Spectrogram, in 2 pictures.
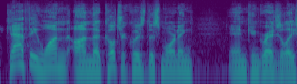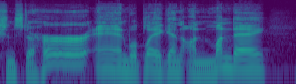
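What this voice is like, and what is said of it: Hoarse, fading voice. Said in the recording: “I'm completely losing my voice on a Friday”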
